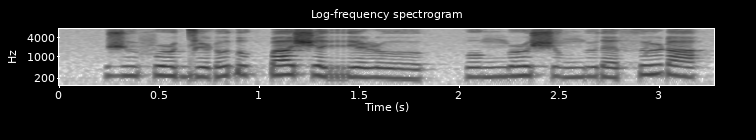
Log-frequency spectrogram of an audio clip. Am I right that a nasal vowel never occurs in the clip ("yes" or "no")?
yes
